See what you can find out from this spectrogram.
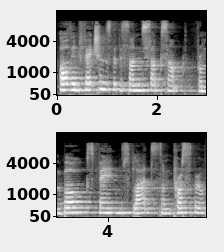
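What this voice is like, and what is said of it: Strong Scottish accent. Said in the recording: “a Scottish accent ... Strong Scottish”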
